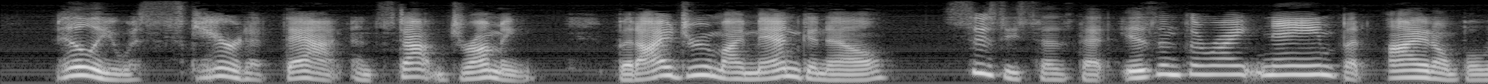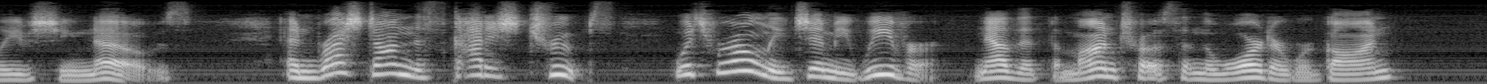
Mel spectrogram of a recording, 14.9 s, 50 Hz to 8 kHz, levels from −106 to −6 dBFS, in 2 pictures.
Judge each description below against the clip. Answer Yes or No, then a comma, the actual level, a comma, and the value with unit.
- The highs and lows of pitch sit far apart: Yes, wide, 8.8 semitones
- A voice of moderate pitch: No, high, 205 Hz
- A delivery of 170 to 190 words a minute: Yes, average, 180 wpm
